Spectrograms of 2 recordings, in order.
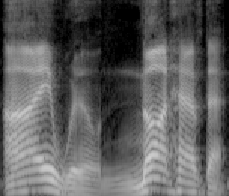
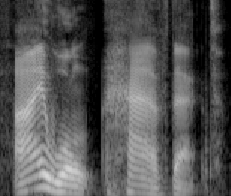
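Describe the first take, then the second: First: The negative is said as a separate word, not. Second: The negative is contracted into won't. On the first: The refusal is given extra emphasis. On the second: A firm refusal said in the usual way.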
